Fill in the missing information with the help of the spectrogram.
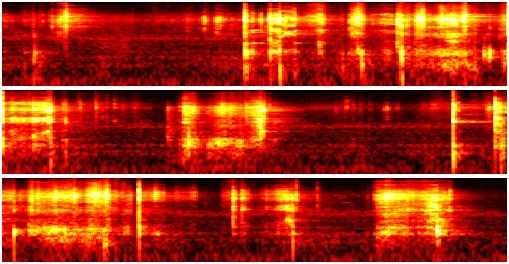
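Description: Metal measuring teaspoon scraping and clinking in a can of baking powder as it scoops out the powder, in several short bursts.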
